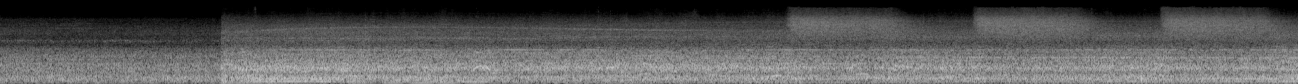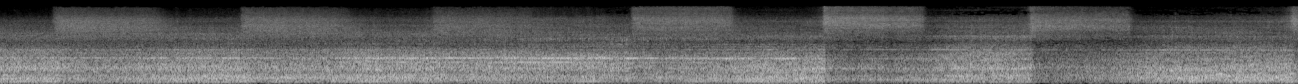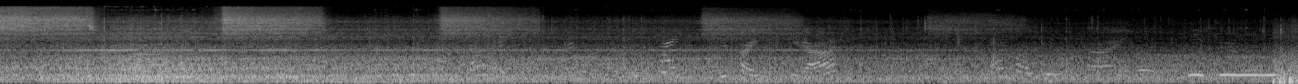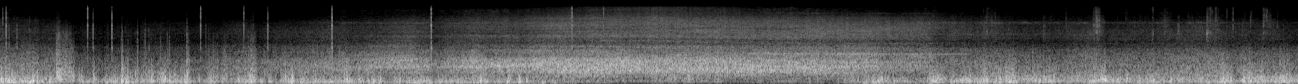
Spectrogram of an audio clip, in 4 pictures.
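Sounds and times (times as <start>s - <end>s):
diesel train engine drone: 0.0s - 51.9s
hiss: 9.7s - 11.0s, 11.6s - 12.8s, 13.4s - 14.7s, 15.4s - 16.4s, 21.2s - 22.3s, 25.9s - 27.0s, 28.2s - 29.3s
wheels running on rails: 10.6s - 42.5s.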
